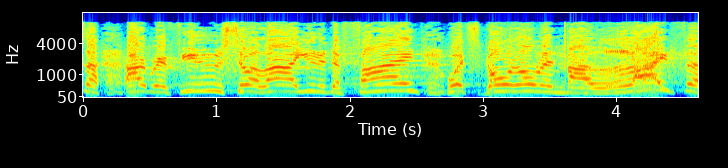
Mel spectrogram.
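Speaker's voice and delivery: full-force preaching. Acted. Preacher rebuking the devil before the congregation, full-force preaching. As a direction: preach it with rising intensity, stretching the last phrases.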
